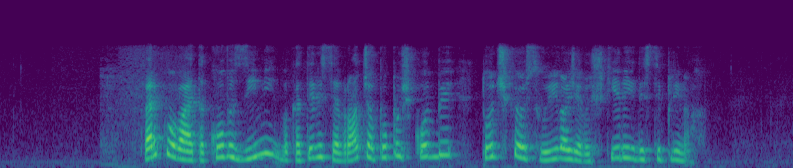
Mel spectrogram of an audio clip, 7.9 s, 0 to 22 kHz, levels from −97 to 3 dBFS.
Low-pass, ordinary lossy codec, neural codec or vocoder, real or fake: 7.2 kHz; Opus, 32 kbps; none; real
